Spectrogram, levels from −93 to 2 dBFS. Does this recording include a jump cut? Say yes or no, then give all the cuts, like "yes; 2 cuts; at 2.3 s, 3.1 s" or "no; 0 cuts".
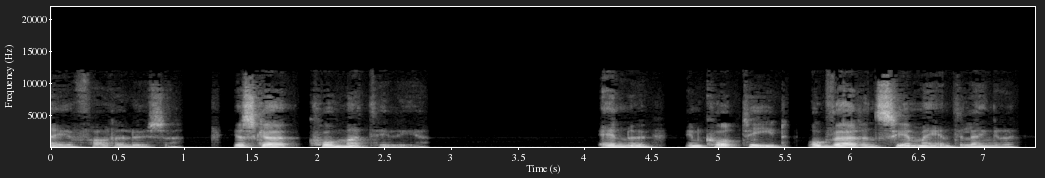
yes; 2 cuts; at 1.2 s, 5.6 s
